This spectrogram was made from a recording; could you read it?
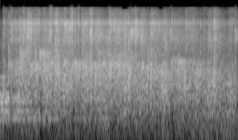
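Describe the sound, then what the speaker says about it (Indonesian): A seminar audience breaks into loud, sustained applause, many hands clapping in a thick continuous wash from start to finish with no talk over it. "Tepuk tangan Bapak Ibu."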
